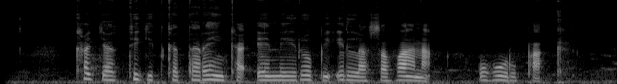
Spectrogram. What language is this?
Somali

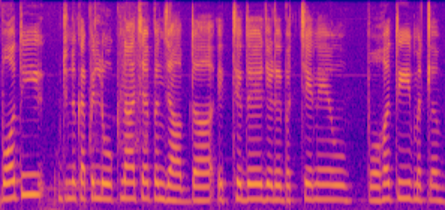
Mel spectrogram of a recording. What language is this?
Punjabi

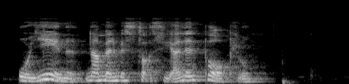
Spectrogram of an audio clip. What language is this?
Maltese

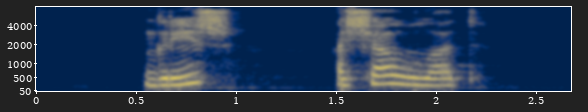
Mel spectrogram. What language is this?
Mari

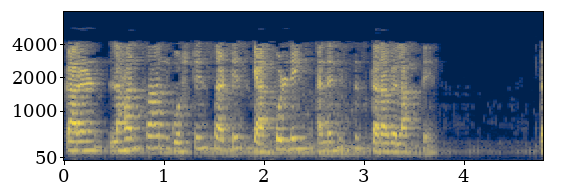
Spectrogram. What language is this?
Marathi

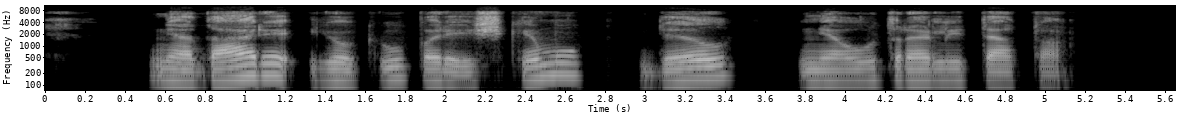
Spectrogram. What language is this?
Lithuanian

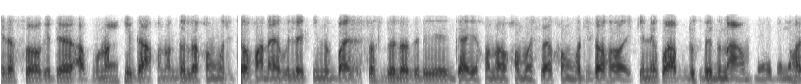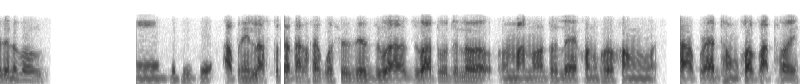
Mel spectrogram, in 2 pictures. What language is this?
Assamese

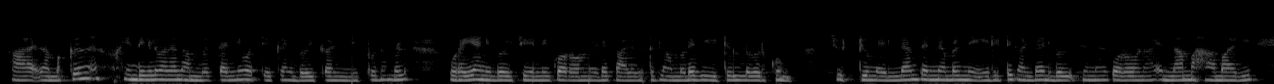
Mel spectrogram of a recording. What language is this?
Malayalam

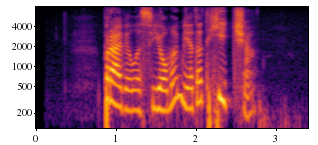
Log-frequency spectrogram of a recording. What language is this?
Russian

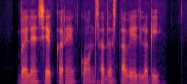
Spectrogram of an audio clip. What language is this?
Chhattisgarhi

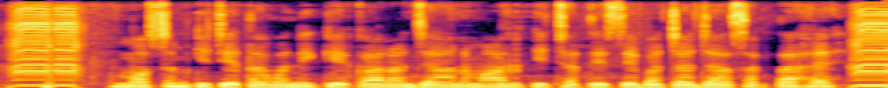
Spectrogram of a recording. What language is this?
Hindi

